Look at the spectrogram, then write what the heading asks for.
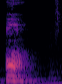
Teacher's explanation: जैसे ही हम आ का उच्चारण करते हैं तो हमारा मुंह पूरा खुल जाता है।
